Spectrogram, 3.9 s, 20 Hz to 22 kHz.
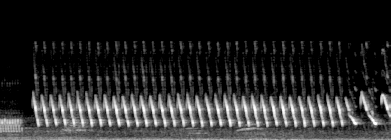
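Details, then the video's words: Canary singing in a training recording for other birds: a long, fast, regular trill of doubled notes ending in a few swooping whistles, over a low background hum. "Kicau Burung Kenari 164 II LUAR BIASA GACOR PANJANG Cocok untuk Masteran"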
